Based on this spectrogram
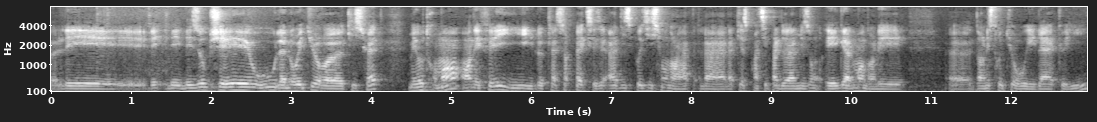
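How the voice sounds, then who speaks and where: A man talks at a moderate pace. His pitch is fairly low, with ordinary pitch variation. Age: 50s. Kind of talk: testimony. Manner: halting, many hesitations.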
